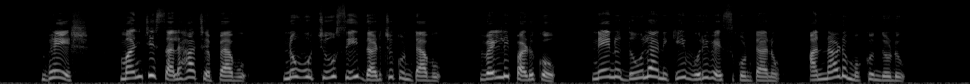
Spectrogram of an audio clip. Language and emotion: Telugu, neutral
